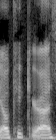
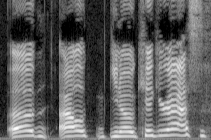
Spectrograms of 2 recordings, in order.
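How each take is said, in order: First: Said in the usual way. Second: Louder, puffed-up fake bravado; hammed-up threat, louder and higher; mock tough guy. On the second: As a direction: play the scared man acting tough. He doesn't say, "I'll kick your ass.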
